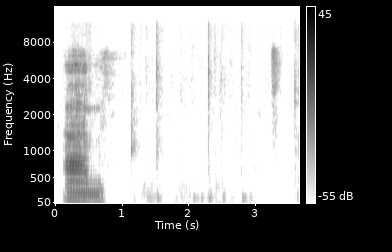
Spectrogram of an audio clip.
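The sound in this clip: Typing a list on a computer keyboard: a brief spoken phrase first, then a run of faint, irregular key clicks.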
